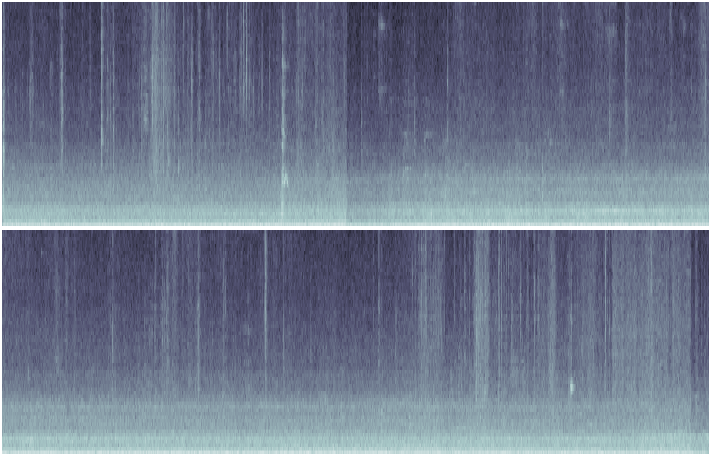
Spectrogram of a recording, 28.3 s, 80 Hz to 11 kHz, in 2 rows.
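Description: Steady running noise inside a Meitetsu 2000-series μSKY electric train cruising at speed, about 100 to 117 km/h on elevated straight track, easing off toward the end.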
